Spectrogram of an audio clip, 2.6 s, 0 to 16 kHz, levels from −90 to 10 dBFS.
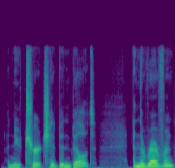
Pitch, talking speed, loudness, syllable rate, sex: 205 Hz, 205 wpm, -18 LUFS, 4.8 syllables/s, female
